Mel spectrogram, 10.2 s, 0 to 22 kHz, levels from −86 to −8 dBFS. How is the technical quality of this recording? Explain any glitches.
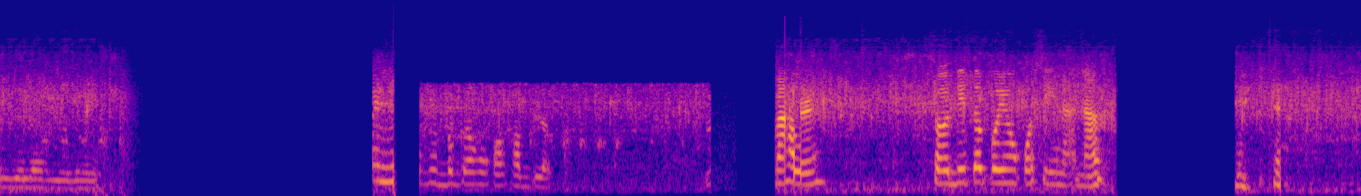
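The recording has clear faults in its first six seconds: a cluster of brief gaps, a long silence, and then a stretch of noticeably duller, noisier sound.

Short concealed packet loss occurs at 0.71–0.75, 0.77–0.83 and 0.85–0.91 s. About 20, 40 and 40 ms of audio arrived too late, and the receiver filled each hole by extending the previous sound. The result is a quick smear or wobble. The audio never drops out in these gaps, which separates them from a dropout.

A long network dropout, likely caused by the connection stalling, runs from 0.91 to 2.81 s. The concealment first continues the last sound as a fading buzz or hiss, then gives way to about 1.7 s of silence. The audio resumes later with that whole portion missing, rather than being merely blurred.

An input switch to a poorer device, likely a fallback microphone or headset call profile, comes after a 200 ms silence at 2.95 s and lasts until 5.72 s. 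Nothing above 3.8 kHz remains, so the sound turns dull. The level also drops by roughly 5 dB, and a background noise floor appears about 30 dB below the signal. The hard band limit, the level change and the new noise together mark a change of device, not packet loss.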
